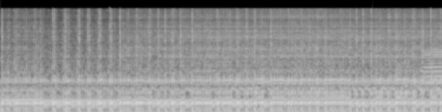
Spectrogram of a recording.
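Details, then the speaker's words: Two-stroke chainsaw with an impulse-diaphragm carburetor being tuned by ear at no-load high speed. With the H jet set slightly rich, the scream has a warbling, burbling edge. "so it's a little bit thick a little bit rich and you'll hear it as I tuned it here"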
